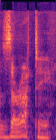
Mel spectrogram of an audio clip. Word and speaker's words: Zarate: of my last name it's karate karate but with a z so zarate instead of okay that's difficult they're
